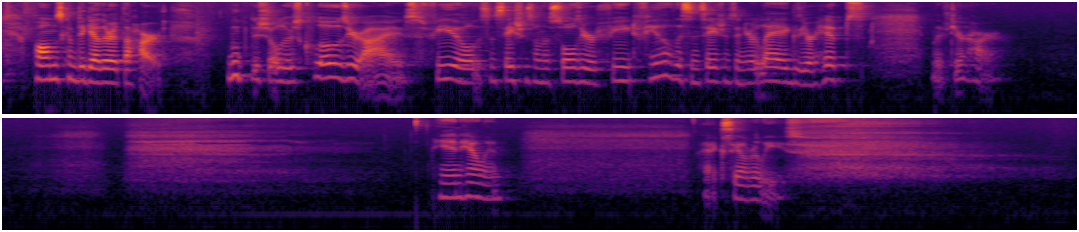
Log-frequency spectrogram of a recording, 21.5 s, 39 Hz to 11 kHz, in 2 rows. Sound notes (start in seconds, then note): 11.0 breathing; 16.0 inhaling; 18.7 exhaling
